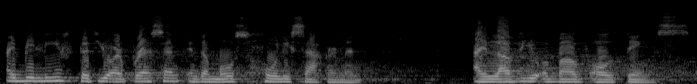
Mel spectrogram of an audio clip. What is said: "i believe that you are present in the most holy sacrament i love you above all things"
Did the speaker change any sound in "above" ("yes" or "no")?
no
